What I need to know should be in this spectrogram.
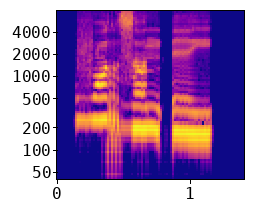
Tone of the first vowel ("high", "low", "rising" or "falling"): high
